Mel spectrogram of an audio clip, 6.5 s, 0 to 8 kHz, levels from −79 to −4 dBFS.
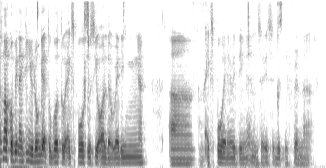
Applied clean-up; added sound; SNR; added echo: neural mask model Resemble Enhance denoiser.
